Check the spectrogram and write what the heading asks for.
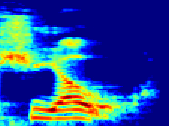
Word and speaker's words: Sheol: And we ended in our lesson, I believe it was, we talked about the Hebrew concept of Sheol. That is how it's pronounced in the Old Testament.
